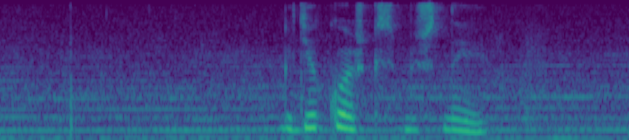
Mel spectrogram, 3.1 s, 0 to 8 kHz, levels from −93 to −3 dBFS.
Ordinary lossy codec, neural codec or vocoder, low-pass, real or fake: none; none; 7.2 kHz; real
